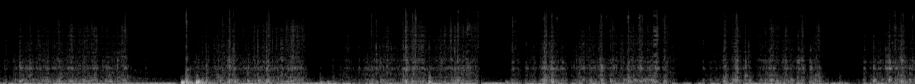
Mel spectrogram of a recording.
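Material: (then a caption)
Cherry pits. Fingernails scratch and pinch the fabric of a cotton pillow filled with cherry pits. The result is a dense, low, grainy rustling as the pits shift inside, in bursts separated by short pauses, with one sharper thump near the two-second mark.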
